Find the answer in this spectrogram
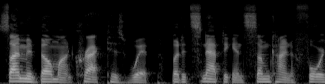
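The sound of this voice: The voice is an unforced reading voice with fairly even intonation.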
